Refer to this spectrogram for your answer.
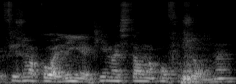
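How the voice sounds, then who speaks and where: There is audible room echo around a man whose fairly high voice keeps a fairly even intonation. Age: 70s. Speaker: astrologer. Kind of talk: improvised lecture. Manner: halting.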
